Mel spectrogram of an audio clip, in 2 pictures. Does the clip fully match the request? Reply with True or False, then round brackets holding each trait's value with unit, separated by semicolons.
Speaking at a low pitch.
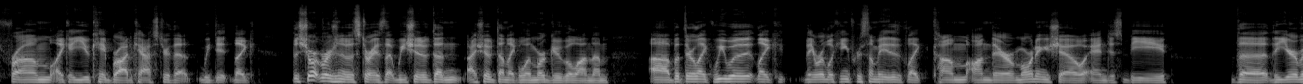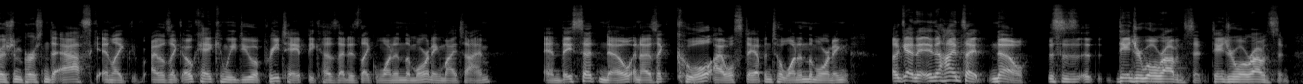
True (110 Hz)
